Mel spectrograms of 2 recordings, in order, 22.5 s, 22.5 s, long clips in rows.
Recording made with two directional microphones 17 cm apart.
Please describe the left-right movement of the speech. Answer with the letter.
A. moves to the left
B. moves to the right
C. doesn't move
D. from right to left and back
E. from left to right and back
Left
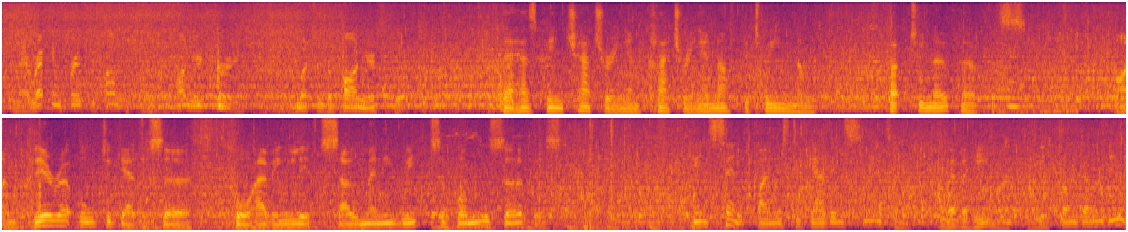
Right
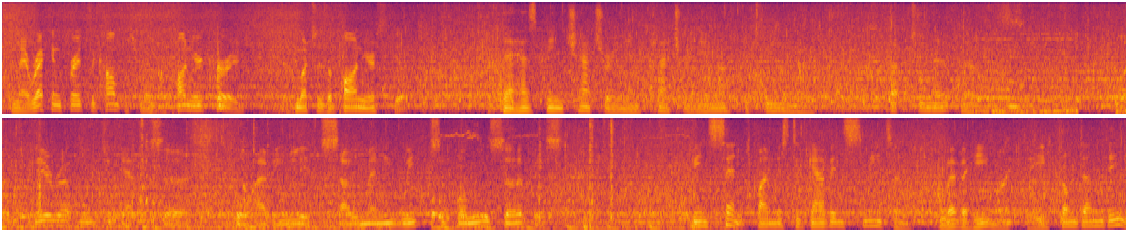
D.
